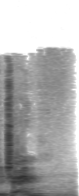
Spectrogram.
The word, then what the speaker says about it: DuChang: I said it right. Is it Duchang? – Yes.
